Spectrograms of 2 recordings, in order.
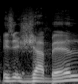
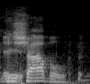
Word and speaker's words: Chable: Is it Jabel? It's Chable. Chable. You know, it is actually a French name, but we pronounce it Chable.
